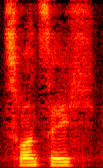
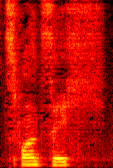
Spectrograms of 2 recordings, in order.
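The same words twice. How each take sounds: First: The word ends with a soft ch sound. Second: The same.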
